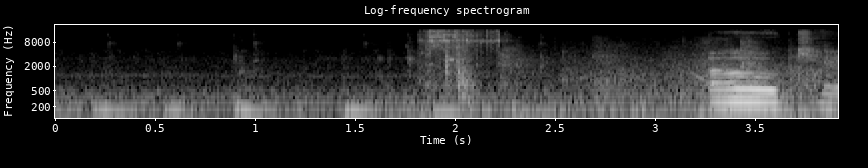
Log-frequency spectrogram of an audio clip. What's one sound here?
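A metal door creaks open.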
